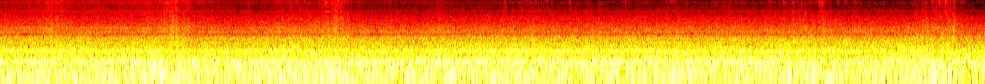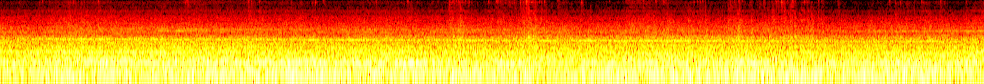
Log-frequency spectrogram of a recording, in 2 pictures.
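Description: Scania OmniDekka double-decker bus engine running steadily at road speed, heard inside the upper deck, with its note drifting slowly lower. A high whine joins about halfway through, with a few light rattles.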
